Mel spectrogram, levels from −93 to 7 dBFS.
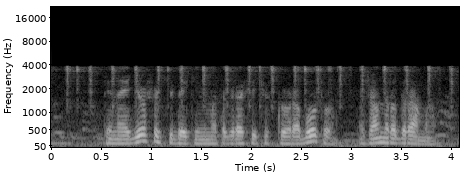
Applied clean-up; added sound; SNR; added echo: none; Clock; 18 dB; none.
